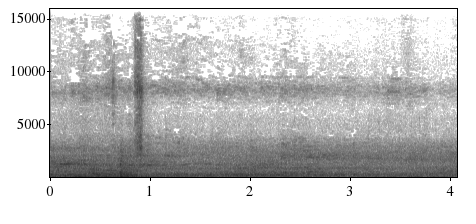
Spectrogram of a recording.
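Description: City street ambience: a steady low traffic rumble with people talking in the background, and one sharp knock just under a second in.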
